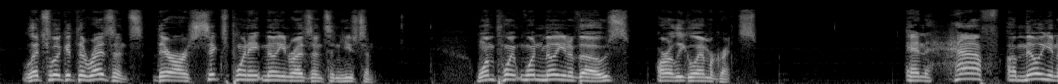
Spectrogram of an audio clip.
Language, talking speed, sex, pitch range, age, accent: English, 130 wpm, male, 165-215 Hz, 40-59, American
